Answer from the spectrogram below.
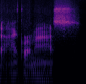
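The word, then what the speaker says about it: Agromasz: So we're going to go for this guy, the 2.5 meter Agromas.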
